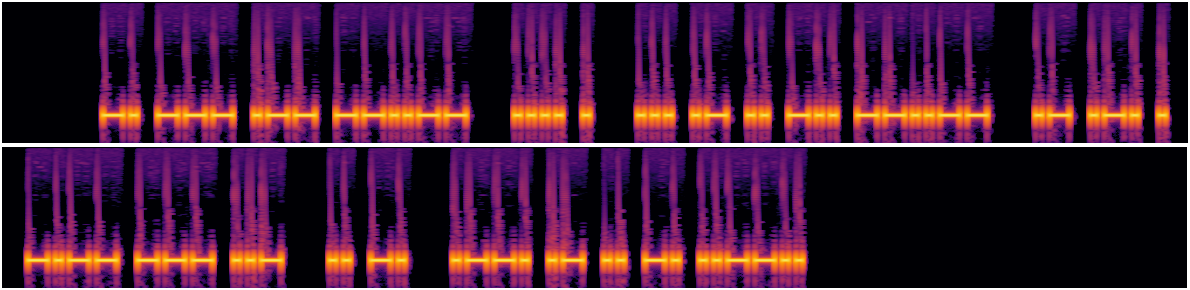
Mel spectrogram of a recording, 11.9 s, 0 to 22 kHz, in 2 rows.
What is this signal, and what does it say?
Morse code, heard as a keyed tone, about 36 wpm, 700 Hz. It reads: NOW, HE SAID, ARE YOU IN PAIN?
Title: Sentences from Top 1600 Words 35wpm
